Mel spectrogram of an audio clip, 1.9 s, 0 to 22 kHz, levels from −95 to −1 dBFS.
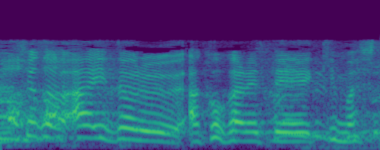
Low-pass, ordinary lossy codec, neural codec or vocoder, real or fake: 7.2 kHz; none; none; real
